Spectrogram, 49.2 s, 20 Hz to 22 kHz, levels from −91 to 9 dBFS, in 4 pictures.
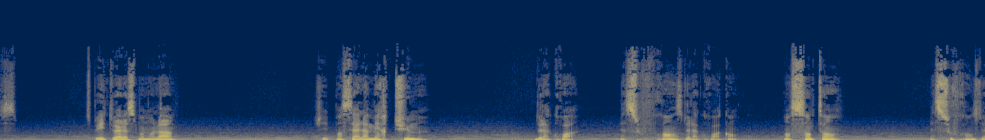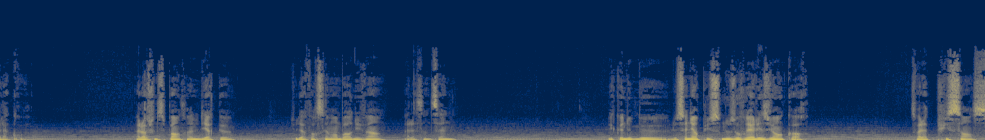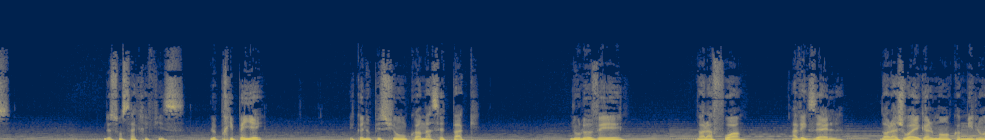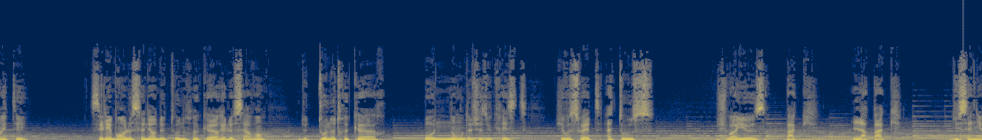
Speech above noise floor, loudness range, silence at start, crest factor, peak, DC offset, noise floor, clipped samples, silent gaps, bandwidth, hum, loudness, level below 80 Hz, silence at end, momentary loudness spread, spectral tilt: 27 dB; 8 LU; 0.05 s; 14 dB; 0 dBFS; under 0.1%; -39 dBFS; under 0.1%; none; 13 kHz; none; -14 LUFS; -44 dBFS; 0 s; 23 LU; -6 dB/octave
